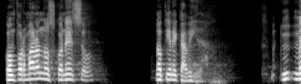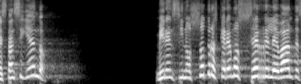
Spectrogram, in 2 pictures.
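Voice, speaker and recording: A middle-aged male pastor preaching a sermon. He reads scripture aloud and asks the audience questions. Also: very high voice. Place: large hall at a youth event. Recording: long hall reverb.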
